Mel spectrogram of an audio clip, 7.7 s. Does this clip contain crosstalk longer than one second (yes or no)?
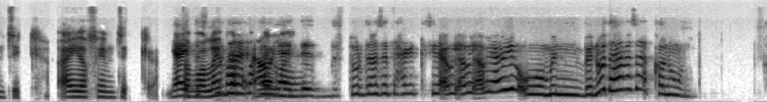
yes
